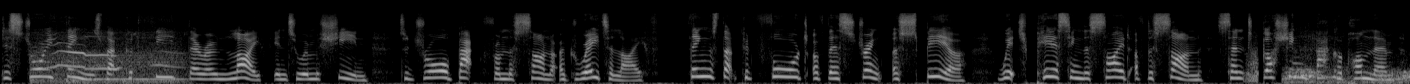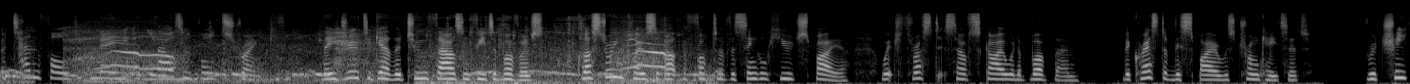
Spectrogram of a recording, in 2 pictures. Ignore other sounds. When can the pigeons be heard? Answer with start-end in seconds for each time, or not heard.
12.4-21.4.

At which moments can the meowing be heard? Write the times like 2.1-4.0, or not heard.
0.2-1.9, 14.9-16.1, 20.2-20.9.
